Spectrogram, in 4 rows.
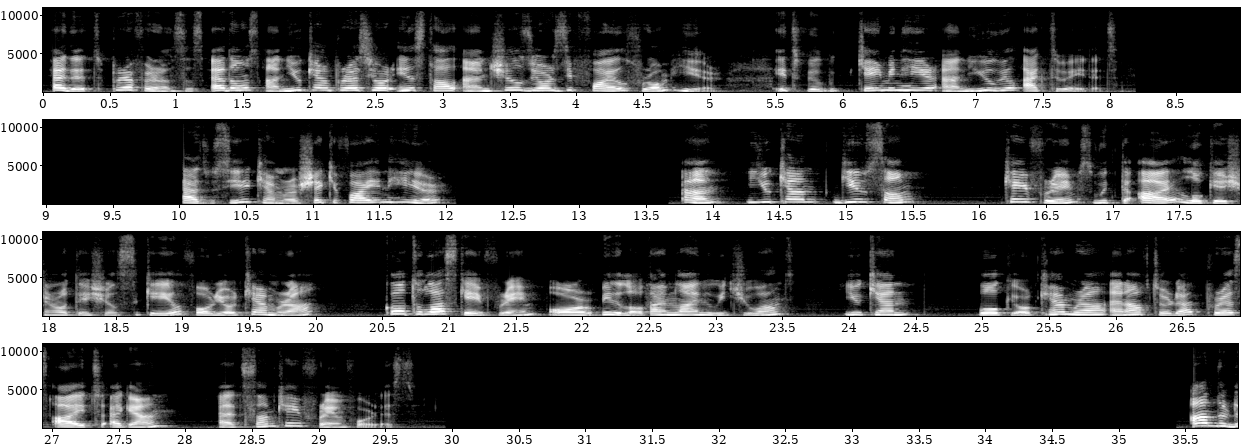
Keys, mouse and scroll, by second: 0.7-1.4 drag, 15.1-15.5 drag, 15.5 space, 16.3 space, 17.2 click, 18.2 i, 23.8-25.6 drag, 26.2 q, 27.2-28.4 w, 29.0 i, 30.4-30.8 drag, 30.8 space, 34.8 space, 34.8 a.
